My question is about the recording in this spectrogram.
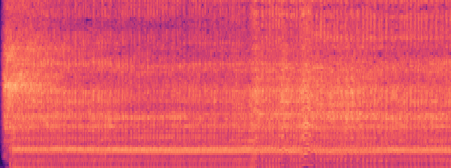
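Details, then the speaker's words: Losi LST XXL nitro RC truck, engine not yet warmed up, while tuning the low-speed needle: a high, buzzy nitro note stumbles and surges when blipped, running lean; turning the low needle out a quarter turn makes it sound better. "oh no definitely lean she's running okay we quarter of a turnout on the low okay that's sounding good"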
